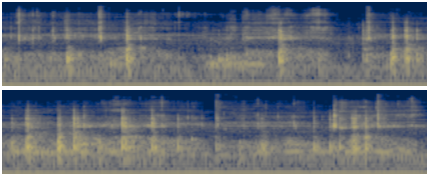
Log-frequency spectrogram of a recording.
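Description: A person eating chicken by hand: chewing and lip smacks, with irregular sharp clicks throughout.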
